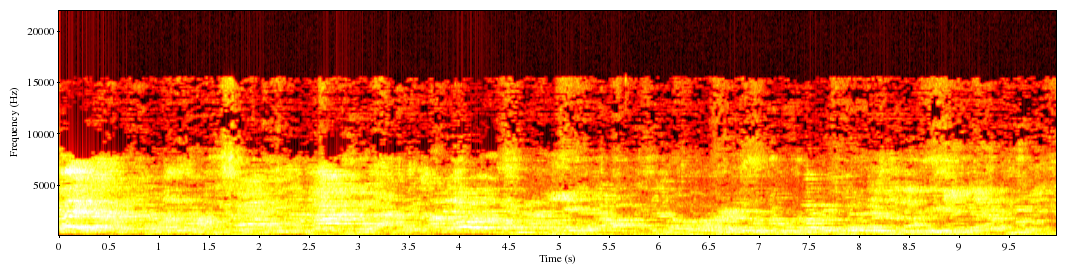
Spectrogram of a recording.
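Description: A crowd of spectators chatters throughout a large echoing hall.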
